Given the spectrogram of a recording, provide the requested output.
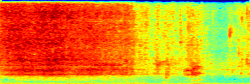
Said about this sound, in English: after mixing, I'm going to add water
